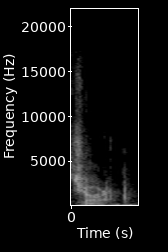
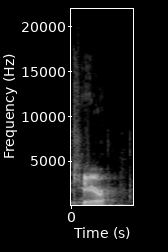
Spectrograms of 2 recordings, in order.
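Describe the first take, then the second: First: The word begins with a ch sound. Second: The word begins with a k sound. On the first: The speaker calls it right. "It's char" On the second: The speaker calls it wrong. "does anybody pronounce it care?"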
